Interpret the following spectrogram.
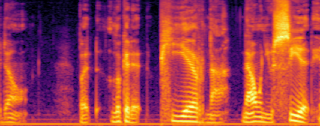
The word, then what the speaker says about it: pierna: Now when you see it and hear me saying it, la pierna, you can see where all the sounds are coming from. P-I, E, P-A, and then an R is always tough to hear.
